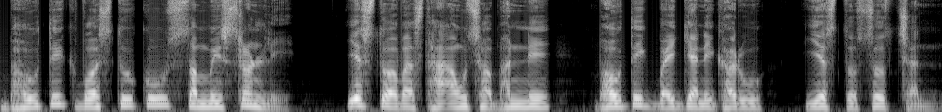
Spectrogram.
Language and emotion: Nepali, neutral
